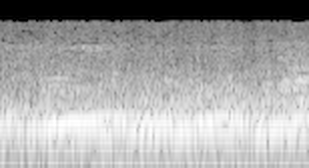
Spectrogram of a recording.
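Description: Vintage racing cars, including a six-cylinder supercharged car, speed past on a race track in a loud, continuous engine roar. The droning note lifts slightly early on and then holds steady to the end.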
